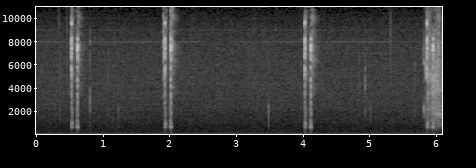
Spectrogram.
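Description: Computer mouse clicks come in crisp double pairs as boxes are ticked in an Excel 2010 dialog, four evenly spaced sets close to the mic over quiet room hum.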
